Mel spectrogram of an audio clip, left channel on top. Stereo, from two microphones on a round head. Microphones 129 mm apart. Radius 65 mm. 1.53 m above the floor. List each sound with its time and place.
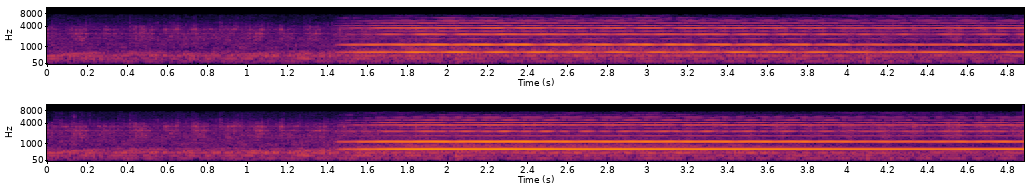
1.4 s a violin: 55° left (ahead or behind), 6 m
